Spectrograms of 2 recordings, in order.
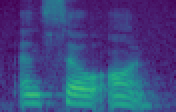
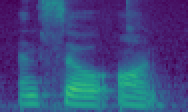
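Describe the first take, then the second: The two takes are said the same way.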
